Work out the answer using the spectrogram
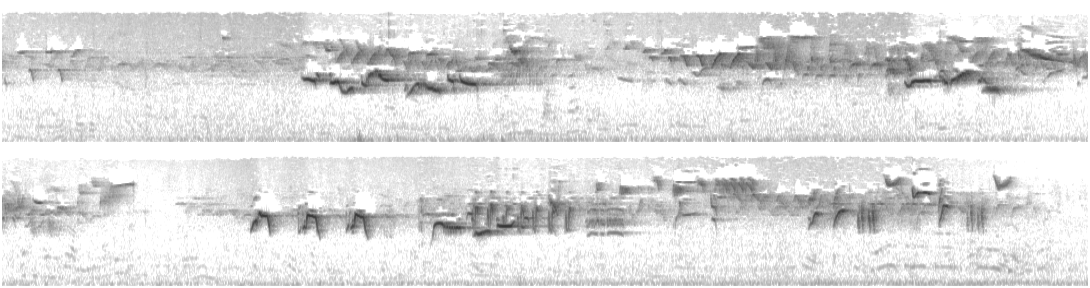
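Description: Songbirds chirping and twittering in spells of quick, high calls, with quieter gaps of a second or two between them.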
